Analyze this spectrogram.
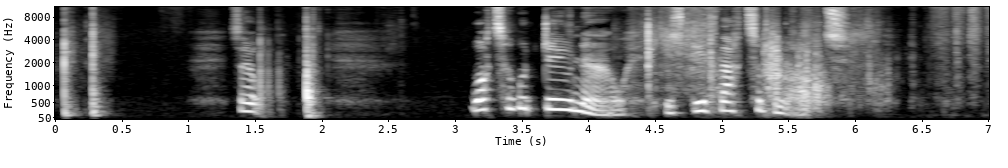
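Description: A sheet of paper rustles as it is lifted.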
